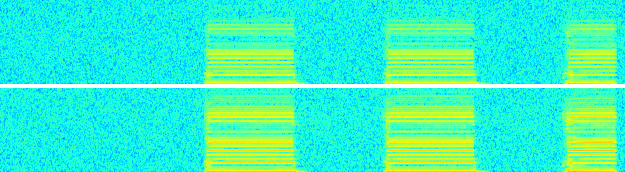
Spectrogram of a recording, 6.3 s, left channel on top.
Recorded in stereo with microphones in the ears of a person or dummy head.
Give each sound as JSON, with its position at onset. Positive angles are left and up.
{"t": 2.0, "sound": "a phone buzzing", "side_deg": -30}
